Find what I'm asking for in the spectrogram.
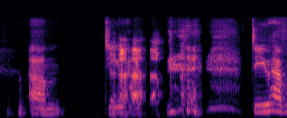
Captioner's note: both laughing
